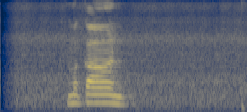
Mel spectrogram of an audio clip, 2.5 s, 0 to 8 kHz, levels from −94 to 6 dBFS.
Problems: constant background noise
